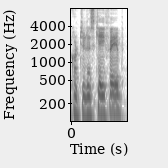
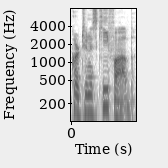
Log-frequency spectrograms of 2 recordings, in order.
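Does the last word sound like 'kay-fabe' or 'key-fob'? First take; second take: kay-fabe; key-fob. First: The last word sounds like 'kay-fabe'. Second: The last word sounds like 'key-fob'. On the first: The speaker calls it right. "they hear us say cartoonist kayfabe" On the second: The speaker calls it wrong. "but in person, they say, I love cartoonist key fob"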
